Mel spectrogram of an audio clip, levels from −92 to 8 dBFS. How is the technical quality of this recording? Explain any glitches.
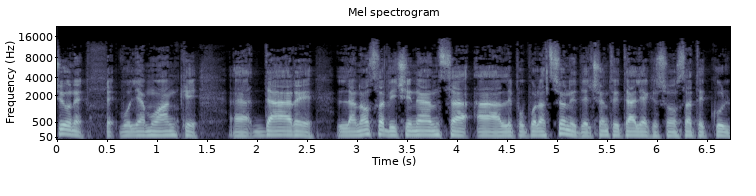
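No glitches or technical faults can be heard here.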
